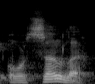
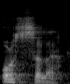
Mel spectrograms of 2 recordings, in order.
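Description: First: The stress falls on the second syllable. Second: The stress falls on the first syllable. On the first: The speaker calls it wrong. "So you would expect it to be Orsola" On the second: The speaker calls it right. "but it's actually Ursula"

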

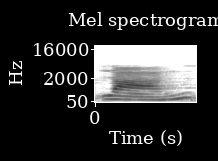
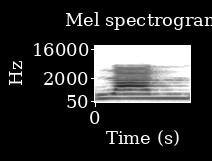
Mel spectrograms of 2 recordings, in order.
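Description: First: The pitch rises from mid to high. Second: The pitch stays high and level.

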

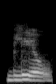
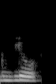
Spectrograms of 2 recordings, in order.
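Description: First: The word ends in two vowels, 'eh' then 'o'. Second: The word ends in a long 'oo' vowel. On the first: This is the reading that follows the written letters. "На русском, если читать то, как мы видим, как «блео»" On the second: This is the reading someone else uses. "Вот Александр читает как blue"

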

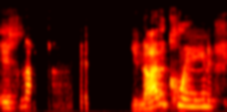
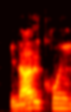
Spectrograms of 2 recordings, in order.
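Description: First: It is said forcefully and aggressively. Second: It is said calmly and plainly. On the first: The point gets across. The speaker calls it right. "it doesn't sound the same" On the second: The point does not get across. The speaker calls it wrong. "imagine I just sat there and said"

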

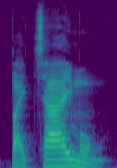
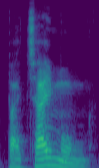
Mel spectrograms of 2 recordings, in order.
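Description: First: The middle vowel is a long a. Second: The middle vowel is a short a. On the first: "The first one is with a long vowel, in this case a long a" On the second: "The second pronunciation is with a short a"

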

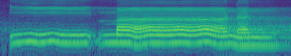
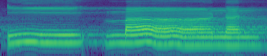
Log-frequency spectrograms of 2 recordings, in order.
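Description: No difference in how they are said.

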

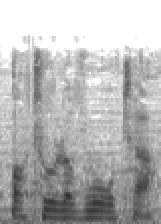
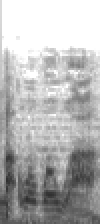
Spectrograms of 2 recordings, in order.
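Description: First: The T sounds are clearly pronounced. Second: The T sounds are dropped or swallowed. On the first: This is how the speaker's people actually talk. The speaker calls it right. "We say bottle of water. ... even though we pronounce the T's" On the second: This is how outsiders imagine the accent. The speaker calls it wrong. "We don't say bottle of water"

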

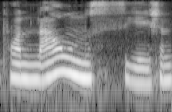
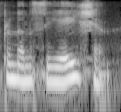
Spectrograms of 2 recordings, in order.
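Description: First: The second syllable sounds like 'noun'. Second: The second syllable sounds like 'nun'. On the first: The speaker calls it wrong. "a lot of people say pronunciation because of the verb pronounce" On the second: The speaker calls it right. "it's N-U-N, so it's not noun. So it's pronunciation"

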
